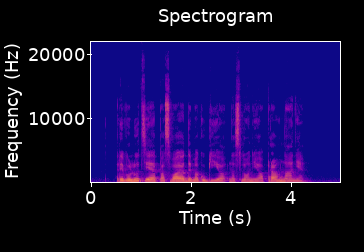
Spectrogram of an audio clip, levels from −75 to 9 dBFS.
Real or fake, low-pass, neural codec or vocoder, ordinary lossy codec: real; none; none; none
